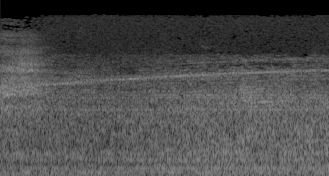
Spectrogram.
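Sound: airplane engine in flight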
